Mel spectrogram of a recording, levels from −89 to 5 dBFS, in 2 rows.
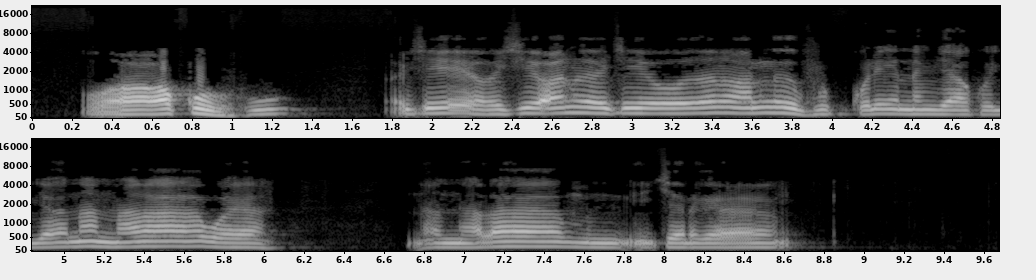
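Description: Speech and background drop abruptly by about 5 dB at 1.02 s and about 3 dB at 4.08 s, likely the microphone volume stepped down.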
